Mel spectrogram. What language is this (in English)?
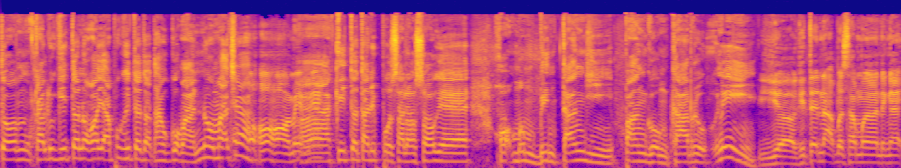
Malay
